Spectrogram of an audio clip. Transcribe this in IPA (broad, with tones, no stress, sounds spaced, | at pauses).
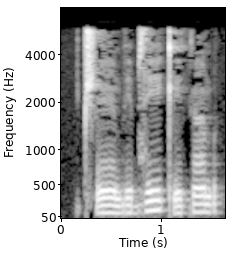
t͡ʃʼ ɛ̃ː˨ b e˨ b z eː˦ kʼ e˨ k ã˦ b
